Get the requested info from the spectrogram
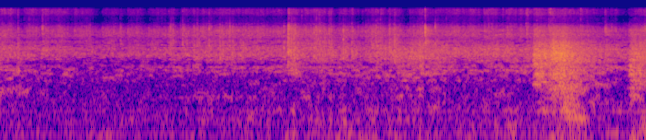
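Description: Flow wrap packaging machine running, a steady mechanical hiss and rattle with louder hissing surges a few times, the loudest about five and a half seconds in.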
